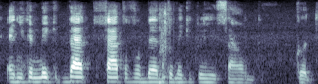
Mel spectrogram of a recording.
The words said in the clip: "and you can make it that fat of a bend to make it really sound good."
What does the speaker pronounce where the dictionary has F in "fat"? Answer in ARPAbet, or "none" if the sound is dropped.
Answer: F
